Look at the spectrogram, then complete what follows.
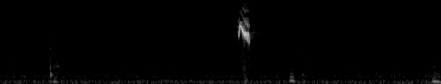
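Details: Common chaffinch fledgling at a house door on a warm summer evening in July, Estonia; one sharp high chirp in near silence, with faint low taps before and after.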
